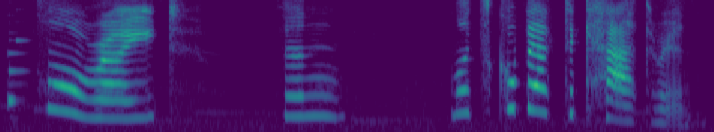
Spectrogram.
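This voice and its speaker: A tiny childlike fairy from a fantasy game, squeaky and extremely high-pitched. The delivery is excitable and exclamatory, swinging up and down, with bright, piercing tone. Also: female voice, slow, soft background music, heavily acted. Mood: resigned. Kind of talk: video game voice acting.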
